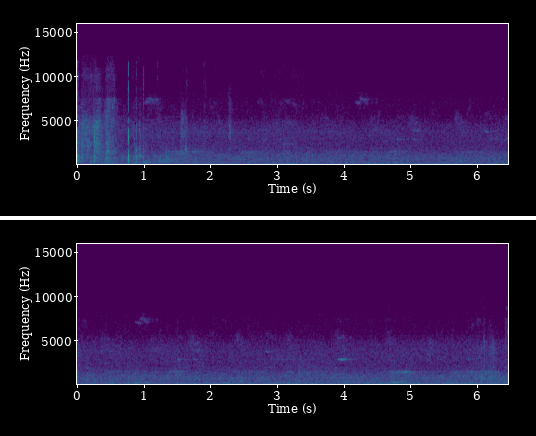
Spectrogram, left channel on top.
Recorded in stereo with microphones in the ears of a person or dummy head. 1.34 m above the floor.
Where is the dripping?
I don't hear dripping.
